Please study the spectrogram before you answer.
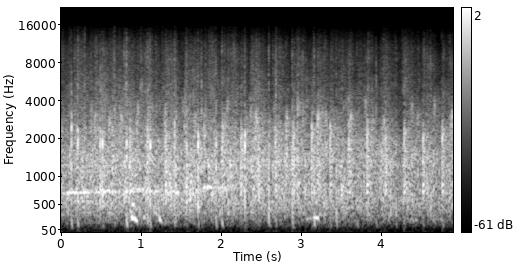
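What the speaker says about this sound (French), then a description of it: "Ça s'applaudit." A seated audience claps in sustained, dense applause that holds steady throughout without any talk over it.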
